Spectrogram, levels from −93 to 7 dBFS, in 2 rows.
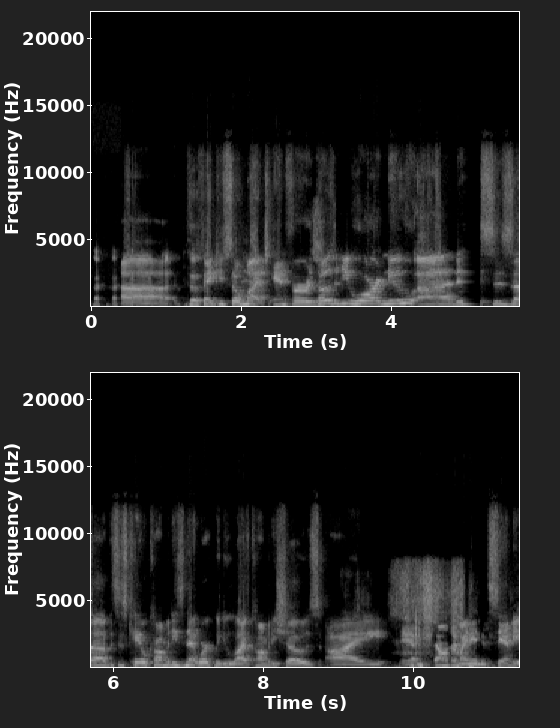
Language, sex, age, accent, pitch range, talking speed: English, male, 30-49, American, 150-215 Hz, 180 wpm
